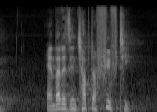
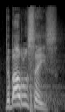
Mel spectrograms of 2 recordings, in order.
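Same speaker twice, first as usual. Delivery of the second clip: louder, higher, impassioned sermon delivery; preaching at full force; 8 semitones higher, 9 dB louder than usual. Acted. Pastor rises to full force telling Joseph's story. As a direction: drive the message home with fire.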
